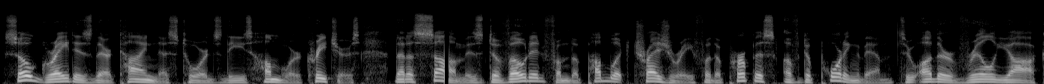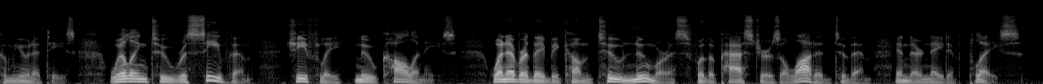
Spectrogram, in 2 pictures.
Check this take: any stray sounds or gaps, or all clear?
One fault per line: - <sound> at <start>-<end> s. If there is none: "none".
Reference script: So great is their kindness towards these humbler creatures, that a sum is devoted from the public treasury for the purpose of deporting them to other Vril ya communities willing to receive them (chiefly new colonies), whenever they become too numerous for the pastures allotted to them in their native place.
- dropout at 4.4-4.5 s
